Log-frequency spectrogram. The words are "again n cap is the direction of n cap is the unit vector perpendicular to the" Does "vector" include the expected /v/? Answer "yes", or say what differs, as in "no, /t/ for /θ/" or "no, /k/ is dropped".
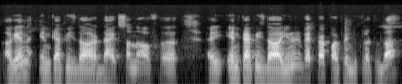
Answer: no, /b/ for /v/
